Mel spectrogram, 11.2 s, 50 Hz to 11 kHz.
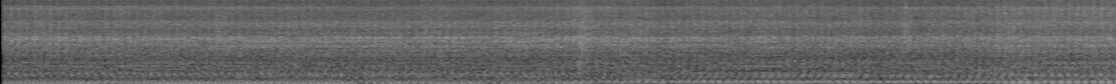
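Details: Honda SH 300i scooter at idle: light, loosely regular tick about three per second over the low thrum; mechanics say it's nothing, owner believes something is wrong; cause unknown.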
